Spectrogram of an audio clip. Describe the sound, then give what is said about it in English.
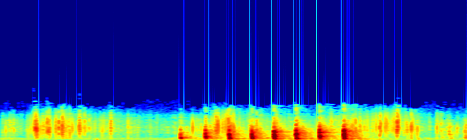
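A man knocks on a door: a rapid series of firm knocks, about eight sharp raps in a steady rhythm, fairly loud, preceded by a few fainter taps, with no voices. “Yesterday I put an ad in the paper for a butler, and this morning a strange-looking man, a very strange-looking man, came knocking at my door.”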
